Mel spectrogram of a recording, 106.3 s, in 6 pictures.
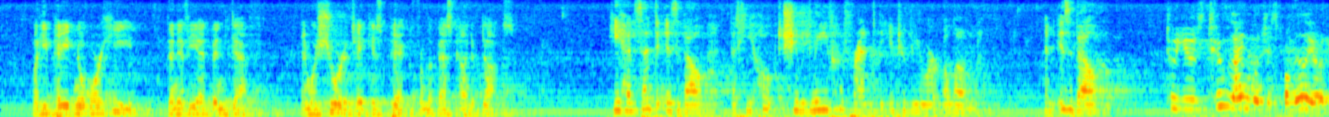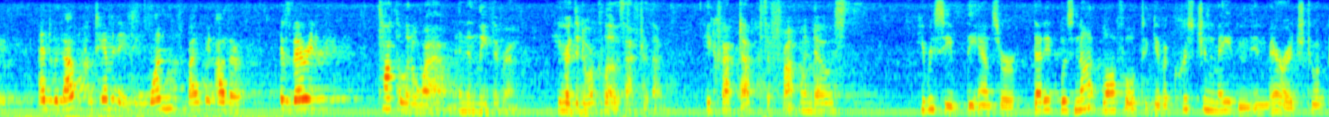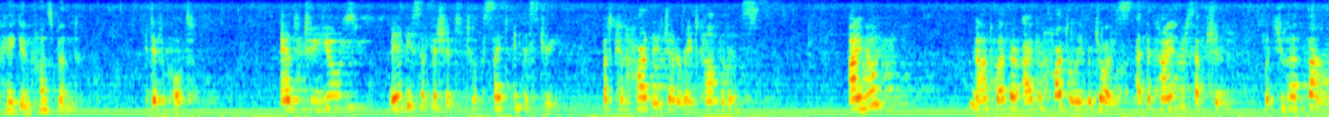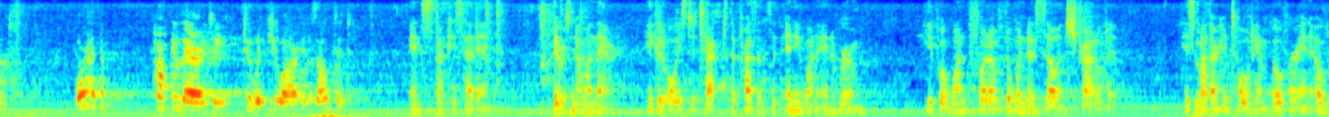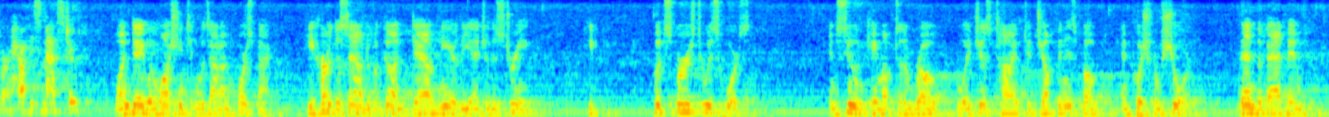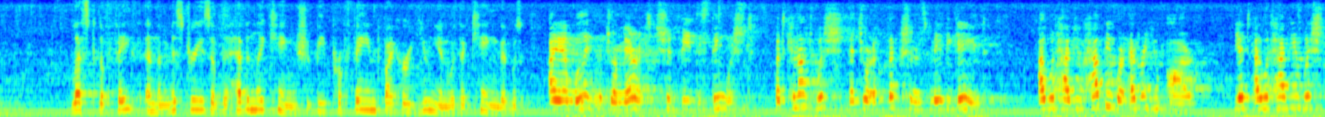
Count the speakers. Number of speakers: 5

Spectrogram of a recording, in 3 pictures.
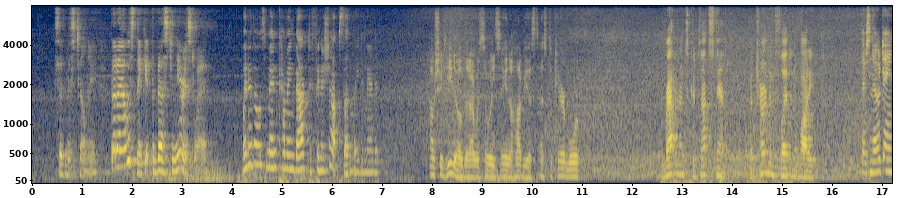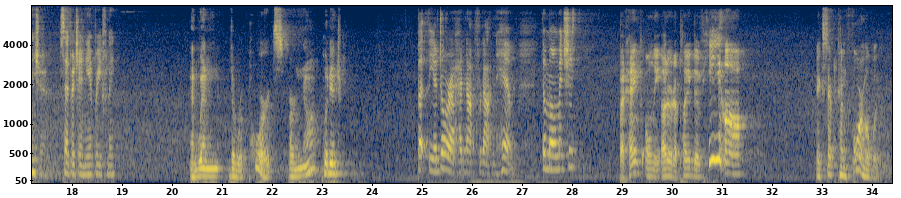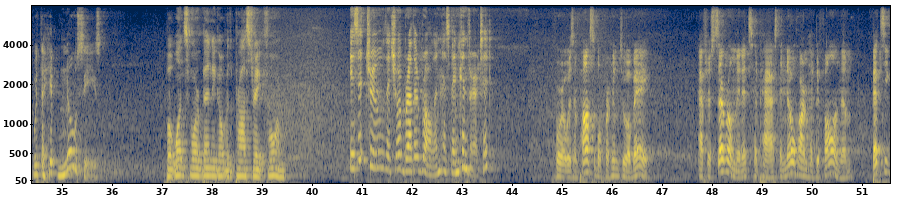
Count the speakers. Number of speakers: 10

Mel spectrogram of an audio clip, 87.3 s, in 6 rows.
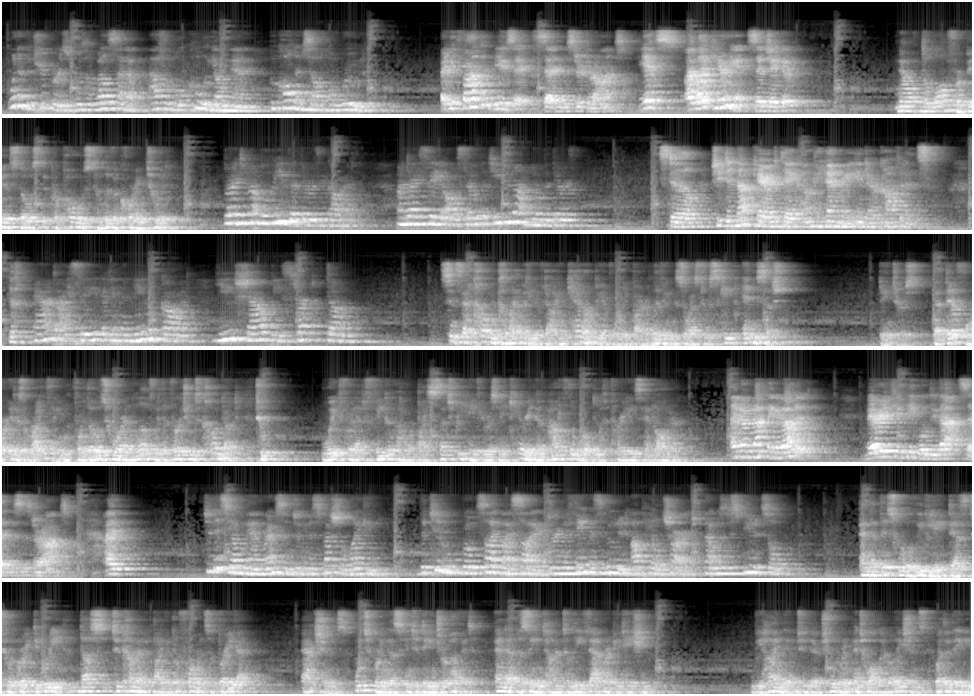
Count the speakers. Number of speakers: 5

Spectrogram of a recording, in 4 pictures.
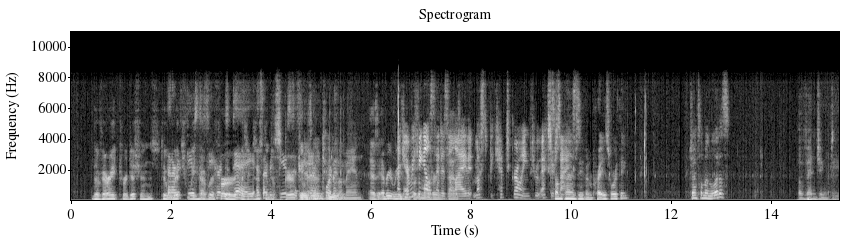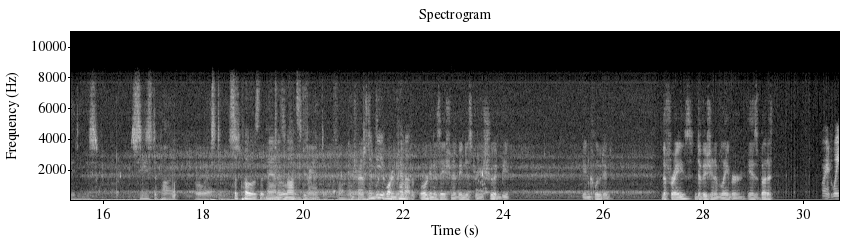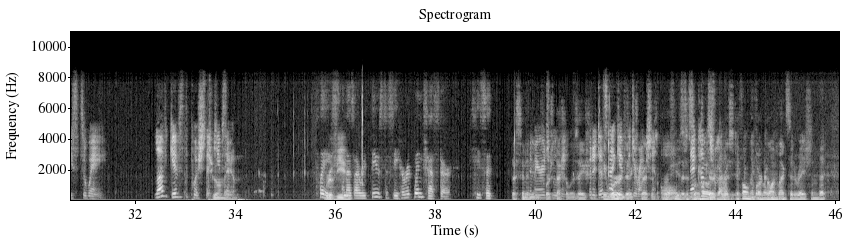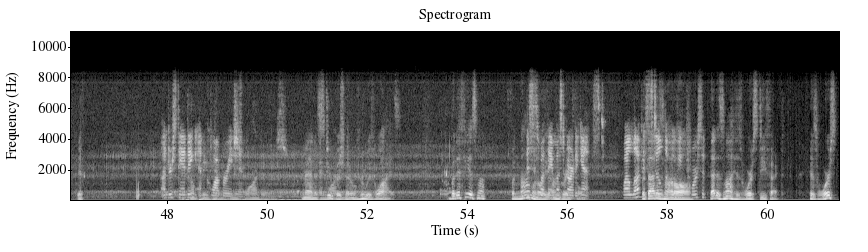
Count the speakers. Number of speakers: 7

